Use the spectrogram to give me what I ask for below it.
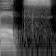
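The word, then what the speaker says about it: עץ: hebreo, se lo voy a deletrear, es el Etz. El Etz es el árbol. El Etz, E-T-S, así se escribe árbol en hebreo.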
